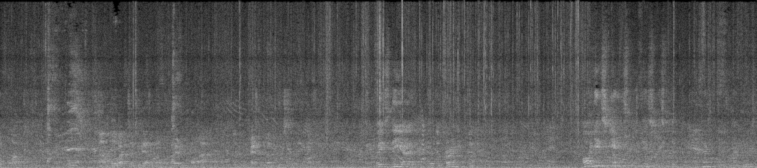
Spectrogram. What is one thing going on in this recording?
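A crowd of spectators chatters nearby in an open-air stadium.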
